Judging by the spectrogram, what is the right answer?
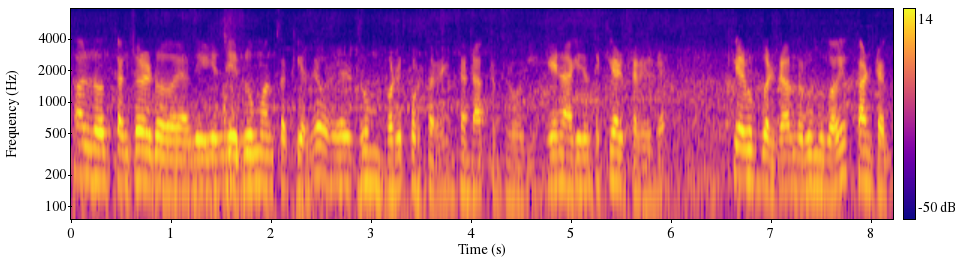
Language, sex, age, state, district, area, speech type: Kannada, male, 60+, Karnataka, Mysore, rural, spontaneous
